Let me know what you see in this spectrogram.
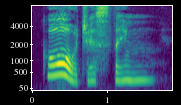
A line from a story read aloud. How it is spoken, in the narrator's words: Aziraphale murmured, still kissing him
